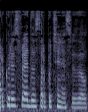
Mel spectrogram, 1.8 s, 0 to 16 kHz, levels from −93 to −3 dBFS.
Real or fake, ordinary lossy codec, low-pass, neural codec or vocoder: real; MP3, 48 kbps; 14.4 kHz; none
